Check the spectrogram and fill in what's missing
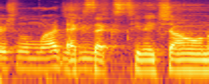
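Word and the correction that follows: XXXTentacion: XX Tentacion.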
